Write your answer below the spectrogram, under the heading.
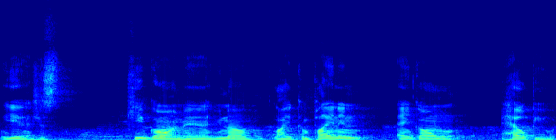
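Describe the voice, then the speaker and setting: Fairly low male voice at a moderate pace, ordinary pitch variation, with audible room echo. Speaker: YouTuber. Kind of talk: casual vlog monologue. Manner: halting, self-described stuttering; casual, filler-heavy.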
